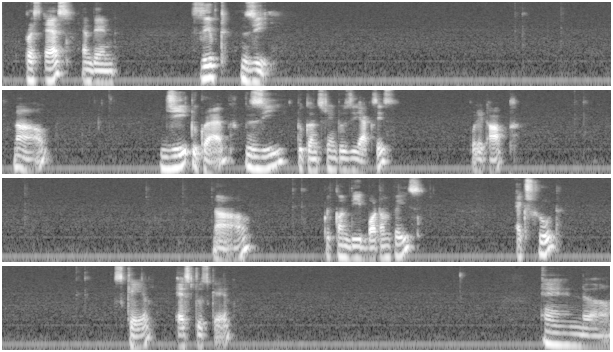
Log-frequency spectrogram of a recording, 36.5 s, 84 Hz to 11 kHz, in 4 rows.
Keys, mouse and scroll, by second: 0.8 s, 8.1-8.4 scroll down 2, 8.4-11.5 middle drag, 11.6 g, 18.2-18.6 scroll up 2, 18.6-20.5 middle drag, 20.5 scroll up 1, 20.7 scroll down 3, 21.0-22.6 middle drag, 22.6 click, 23.2-26.4 middle drag, 26.4 e, 29.9 s.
